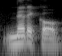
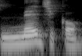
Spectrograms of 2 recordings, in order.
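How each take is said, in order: First: The D is a plain, hard D sound. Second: The D sounds soft, like a J. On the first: The speaker calls it wrong. "it looks like medic, medico" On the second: The speaker calls it right. "they kind of pronounce the D a little funny in Portuguese"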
